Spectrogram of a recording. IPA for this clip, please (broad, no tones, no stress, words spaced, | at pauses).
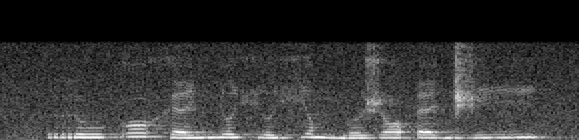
ru ɡɔxɛ ɲɔçʊçʌ mbʊʒɔʔɛ d͡ʒi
